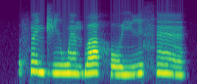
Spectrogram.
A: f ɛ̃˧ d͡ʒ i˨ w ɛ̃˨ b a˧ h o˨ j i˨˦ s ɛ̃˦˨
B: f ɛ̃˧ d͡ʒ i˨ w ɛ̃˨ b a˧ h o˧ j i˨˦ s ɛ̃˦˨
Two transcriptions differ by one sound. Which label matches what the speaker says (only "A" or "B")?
A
